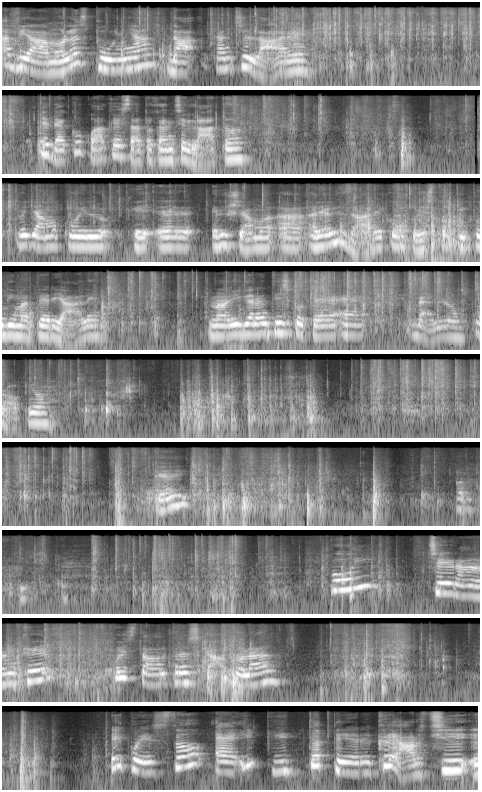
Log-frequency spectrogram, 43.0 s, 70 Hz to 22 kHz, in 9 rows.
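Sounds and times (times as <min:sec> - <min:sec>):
plastic film packaging crinkling: 0:00.0 - 0:38.8.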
